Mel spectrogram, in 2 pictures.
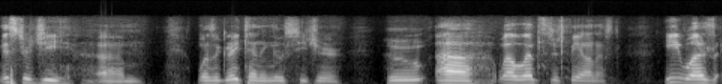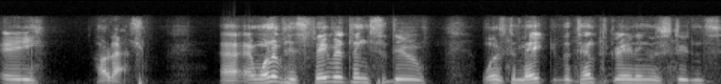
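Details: Dysarthria in an adult male podcast host with severe cerebral palsy who uses a wheelchair.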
